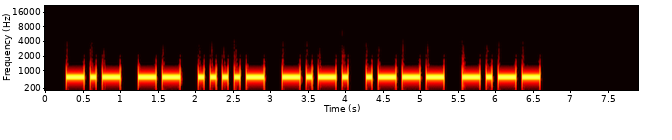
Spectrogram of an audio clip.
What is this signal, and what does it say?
Morse code, heard as a keyed tone, about 16 wpm, 700 Hz. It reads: KM4CJY
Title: USA Callsign DE Callsign - 6 Characters - 15wpm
